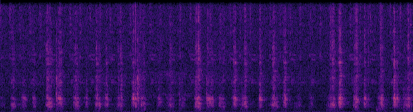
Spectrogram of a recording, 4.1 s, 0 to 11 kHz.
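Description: A red scratcher coin scraping the coating off a $30 Ultimate Millions scratch-off lottery ticket's prize spot in quick, rhythmic back-and-forth strokes, several a second.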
